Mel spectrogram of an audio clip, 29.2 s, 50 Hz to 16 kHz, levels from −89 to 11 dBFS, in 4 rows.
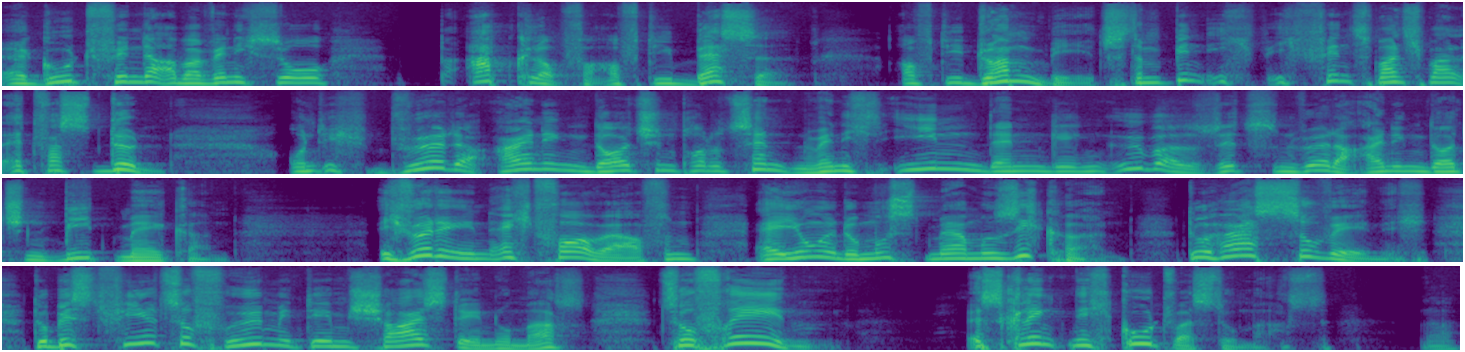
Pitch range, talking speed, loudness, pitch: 140-205 Hz, 150 wpm, -21 LUFS, 170 Hz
